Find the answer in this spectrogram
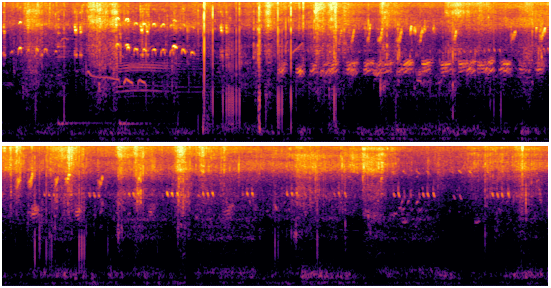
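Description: Near silence: faint outdoor ambience with a few distant bird chirps and trills, mostly in the first half.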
